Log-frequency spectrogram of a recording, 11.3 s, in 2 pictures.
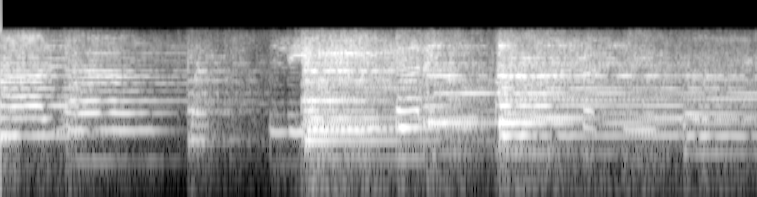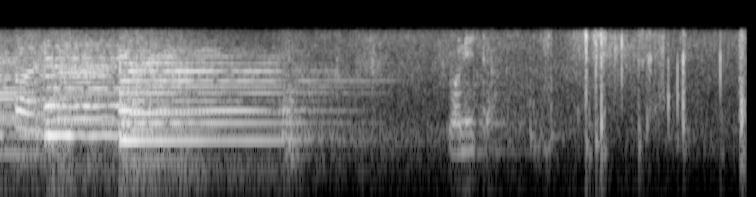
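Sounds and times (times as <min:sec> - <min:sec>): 
soprano singing: 0:00.0 - 0:08.2.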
